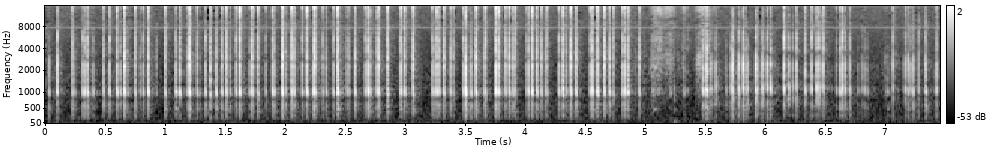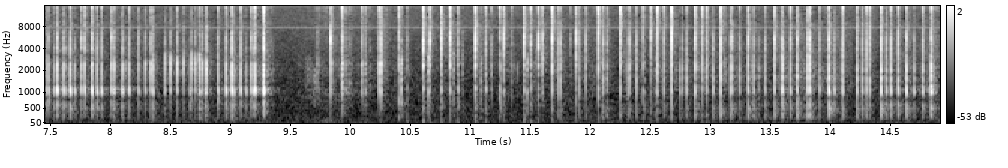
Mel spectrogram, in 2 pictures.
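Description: Long nails tap quickly on the glossy paper front cover of Sprite volume 1, a small, solid paperback manga book held upright. The result is a dense stream of dry, crisp clicks with a bright, papery edge centered around 1 kHz. There is a brief pause near the nine-second mark before the rapid tapping resumes.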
